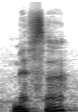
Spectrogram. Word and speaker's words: mesa: up i don't know mason is the is the like super english pronunciation of mesa like oh really misa yeah i did not know it's a spanish word for table that's what i'm saying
